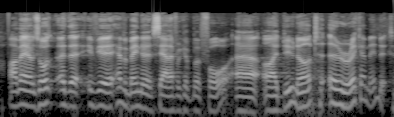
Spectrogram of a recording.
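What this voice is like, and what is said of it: Put-on South African accent. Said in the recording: “Great South African accent, by the way.”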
